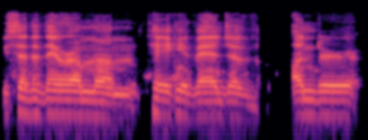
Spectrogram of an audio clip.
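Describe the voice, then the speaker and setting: A man's voice: on the low side, flat delivery, moderate pace, fairly bright tone, low-quality recording. A young man hosting a casual podcast, rambling and joking, often stumbling over his words. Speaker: podcast host. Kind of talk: casual chat.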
